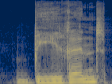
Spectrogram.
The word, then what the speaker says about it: Behrendt: And if you spell it correctly in German, it would say Behrendt, but nobody in, you know.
